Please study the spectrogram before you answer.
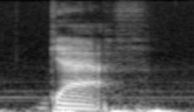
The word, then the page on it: gaffe: American English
